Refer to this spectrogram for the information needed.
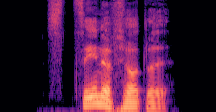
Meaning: trendy neighborhood
- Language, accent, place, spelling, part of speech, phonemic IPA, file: German, Germany, Berlin, Szeneviertel, noun, /ˈst͡seːnəˌfɪʁtl̩/, De-Szeneviertel.ogg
